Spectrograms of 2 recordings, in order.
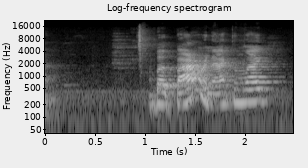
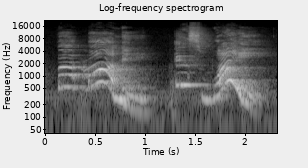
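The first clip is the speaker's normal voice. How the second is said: put-on child voice; 13 semitones higher than usual. A narrator's reading. Joey objects.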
